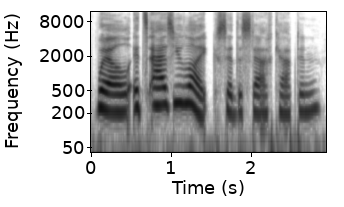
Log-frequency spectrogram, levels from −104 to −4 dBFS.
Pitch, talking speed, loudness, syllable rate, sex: 235 Hz, 185 wpm, -19 LUFS, 3.6 syllables/s, female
